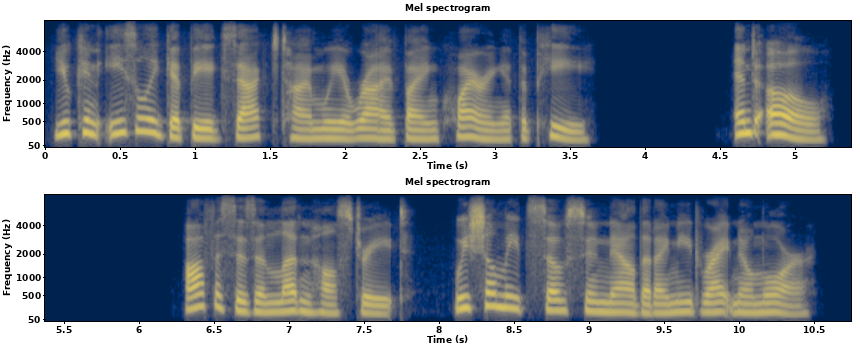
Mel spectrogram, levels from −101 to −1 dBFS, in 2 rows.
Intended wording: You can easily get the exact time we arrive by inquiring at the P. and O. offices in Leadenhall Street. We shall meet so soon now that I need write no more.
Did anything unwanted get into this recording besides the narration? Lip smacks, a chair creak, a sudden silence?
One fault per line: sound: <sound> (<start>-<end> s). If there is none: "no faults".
no faults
